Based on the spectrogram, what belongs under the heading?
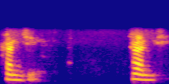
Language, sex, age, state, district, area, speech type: Punjabi, female, 18-30, Punjab, Pathankot, rural, conversation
